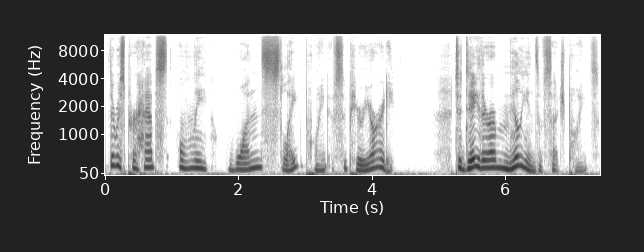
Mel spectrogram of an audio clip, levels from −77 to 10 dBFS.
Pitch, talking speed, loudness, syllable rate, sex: 160 Hz, 130 wpm, -18 LUFS, 4.6 syllables/s, male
